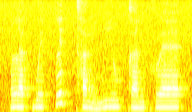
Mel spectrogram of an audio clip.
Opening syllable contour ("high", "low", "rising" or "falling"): low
